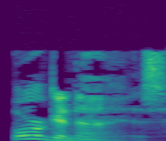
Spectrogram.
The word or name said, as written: organize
